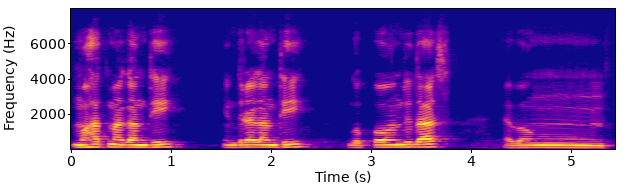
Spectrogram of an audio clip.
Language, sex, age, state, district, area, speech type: Odia, male, 18-30, Odisha, Jajpur, rural, spontaneous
